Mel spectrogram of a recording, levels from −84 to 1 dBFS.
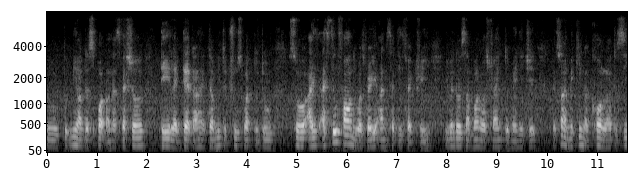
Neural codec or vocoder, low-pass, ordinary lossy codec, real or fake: none; 7.2 kHz; Opus, 32 kbps; real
